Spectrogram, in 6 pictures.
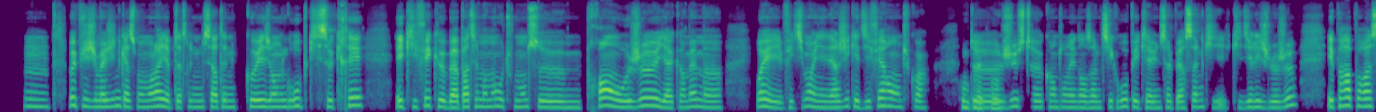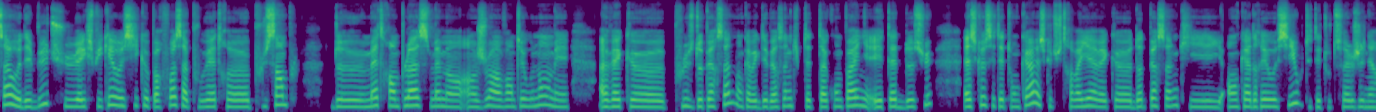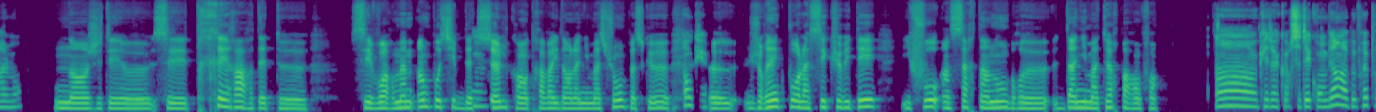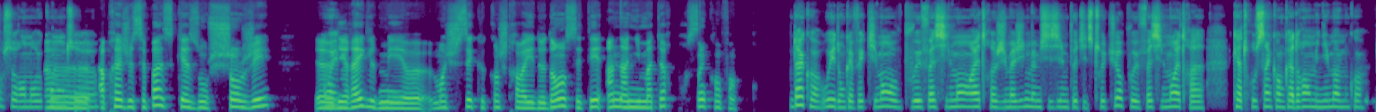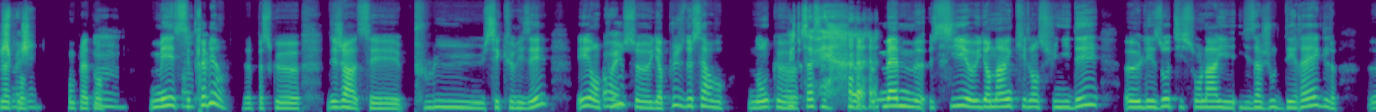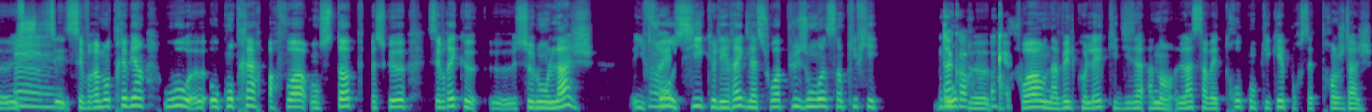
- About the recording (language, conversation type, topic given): French, podcast, Comment fais-tu pour inventer des jeux avec peu de moyens ?
- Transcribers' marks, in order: stressed: "très"; stressed: "seule"; other background noise; stressed: "changé"; laugh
